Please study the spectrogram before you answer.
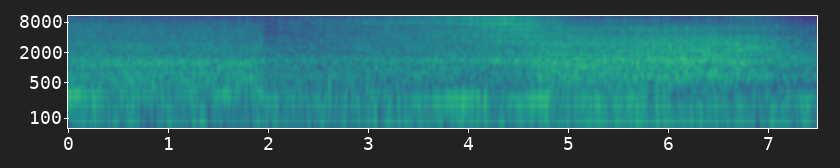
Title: TYCO Green Thing! Test Run of Burlington Northern GP-20 after repairs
